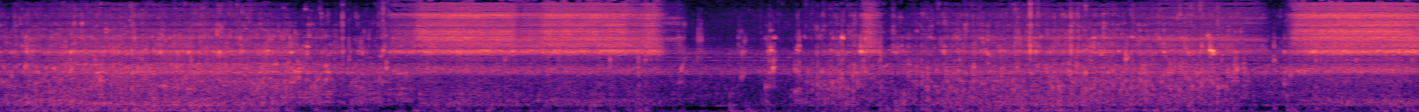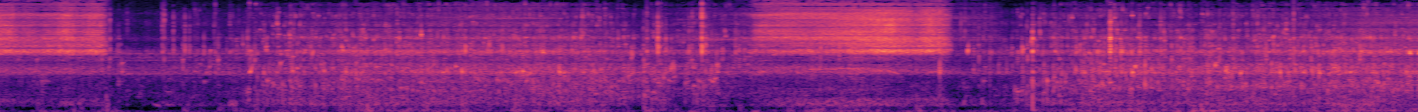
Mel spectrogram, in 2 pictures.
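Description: Scuba diver breathing underwater, picked up by the camera: three long hissing inhalations through the breathing gear about eight or nine seconds apart, each followed by bubbling and gurgling water as the breath is let out.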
